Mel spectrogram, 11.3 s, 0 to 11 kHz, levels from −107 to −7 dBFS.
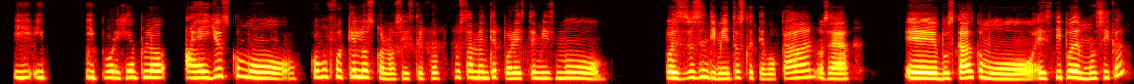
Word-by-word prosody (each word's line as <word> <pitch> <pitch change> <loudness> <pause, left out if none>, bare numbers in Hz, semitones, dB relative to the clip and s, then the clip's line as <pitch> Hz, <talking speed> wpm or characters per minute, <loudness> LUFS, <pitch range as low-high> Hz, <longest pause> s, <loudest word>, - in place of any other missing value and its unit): Y 250 +1 -4
y 250 -1 -5 0.4
y, 260 - 0
por 250 0 -2
ejemplo, 255 +1 -1 0.2
¿a 245 0 -1
ellos 290 +5 0
cómo 235 -8 -1
cómo 270 +2 -2
fue 280 0 -5
que 285 - -2
los 270 -2 0
conociste?, 215 0 -5
¿fue 225 +1 -6
justamente 260 -1 -3
por 220 -3 -1
este 220 +2 -3
mismo 230 -2 -3 0.6
pues, 230 -3 +8
esos 250 +2 -6
sentimientos 240 -3 -4
que 240 - -4
te 210 - -8
evocaban? 230 +7 -4
O - - -8
sea, 210 0 -1 0.5
eh, 230 -1 +9
¿buscabas 235 +4 +1
como 205 -6 0
ese 225 0 0
tipo 260 0 +1
de 250 - +8
música? 225 +3 -4
235 Hz, 175 wpm, -23 LUFS, 220-255 Hz, 0.6 s, eh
